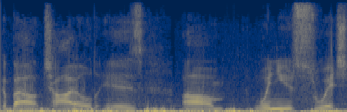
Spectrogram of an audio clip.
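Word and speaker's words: Childe: uh we we're just going to call him child because that's how it's pronounced in the game uh child is a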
